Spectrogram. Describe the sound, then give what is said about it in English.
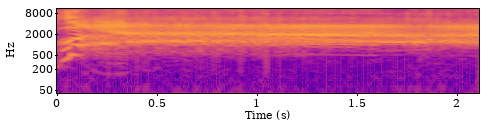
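A single piercing, blood-curdling scream rises sharply and then holds at a shrill, steady pitch for about two seconds, loud, with no talking around it, heard very late at night through open windows at a Bible college. “The windows were all open, and one night, very late, still two-thirds of the lights are still on, way into the wee hours, you hear this blood-curdling scream.”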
